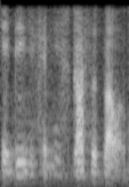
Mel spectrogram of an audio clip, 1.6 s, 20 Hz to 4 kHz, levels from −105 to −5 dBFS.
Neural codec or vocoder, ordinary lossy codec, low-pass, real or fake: codec, 16 kHz, 0.5 kbps, FunCodec, trained on Chinese and English, 25 frames a second; none; 3.6 kHz; fake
